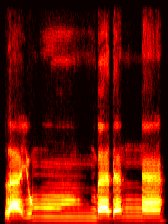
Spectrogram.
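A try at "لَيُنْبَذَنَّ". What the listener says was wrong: Nah, nun tasdidnya kurang dengung. La yumbadanna.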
